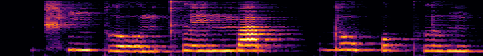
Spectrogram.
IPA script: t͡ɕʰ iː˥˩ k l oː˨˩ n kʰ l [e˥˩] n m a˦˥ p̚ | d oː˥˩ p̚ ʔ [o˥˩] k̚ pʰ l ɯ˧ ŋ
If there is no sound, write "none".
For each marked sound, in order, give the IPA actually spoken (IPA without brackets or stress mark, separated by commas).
e˦˥, o˥˩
